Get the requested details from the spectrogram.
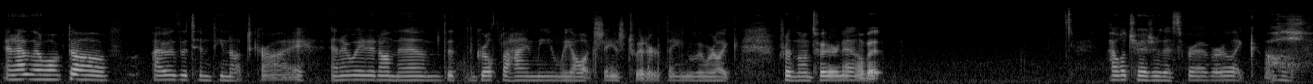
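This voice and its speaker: A woman vlogger telling an excited, rambling story in a casual way. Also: mid-range voice, moderate pace, gravelly, slight background noise.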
